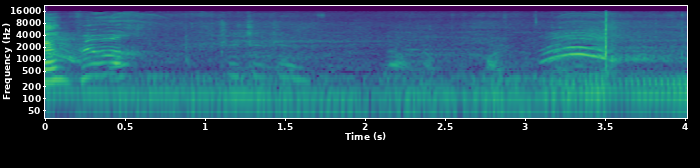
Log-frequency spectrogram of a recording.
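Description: Brief snatches of boys' voices, about half a second in and again around three seconds in, over a steady low hum.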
